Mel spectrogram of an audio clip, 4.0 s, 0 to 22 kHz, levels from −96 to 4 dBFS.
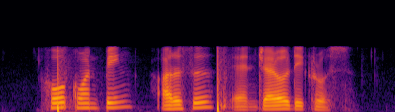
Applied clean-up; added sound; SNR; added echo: none; Fireworks; 9 dB; none.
